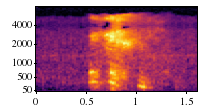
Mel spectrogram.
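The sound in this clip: A single short sneeze, fairly faint, bursts out in one quick rush with a brief tail and then fades to quiet.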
